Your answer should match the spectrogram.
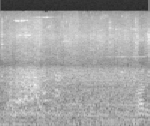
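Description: Steady low rumble of a double-decker bus's engine and running gear heard from inside the bus, with a brief murmur of voices.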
